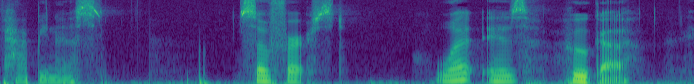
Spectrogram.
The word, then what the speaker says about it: hygge: own levels of happiness so first what is Huga it's an interesting word and it's spelled h y g g e and it's pronounced Huga so I'm going to read from Denmark's country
